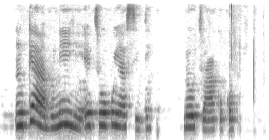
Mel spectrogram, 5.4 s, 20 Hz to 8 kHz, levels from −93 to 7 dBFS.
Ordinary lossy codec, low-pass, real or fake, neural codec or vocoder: none; 7.2 kHz; real; none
